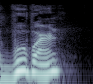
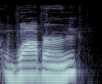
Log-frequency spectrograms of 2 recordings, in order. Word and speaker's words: Woburn: But it's, anybody reading the press release, it's Woburn. It's not Woburn. It's Woburn. Okay. You got to say it right.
